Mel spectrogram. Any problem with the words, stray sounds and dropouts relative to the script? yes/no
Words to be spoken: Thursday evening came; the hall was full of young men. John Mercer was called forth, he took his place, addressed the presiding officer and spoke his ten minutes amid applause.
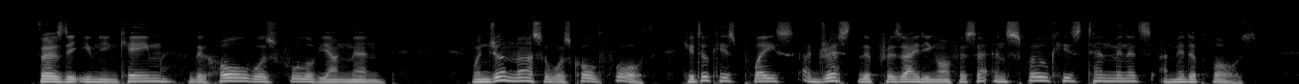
yes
